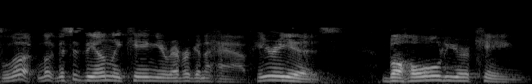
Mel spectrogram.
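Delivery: derisive, mocking, taunting jeer. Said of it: "Mocking Jesus".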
